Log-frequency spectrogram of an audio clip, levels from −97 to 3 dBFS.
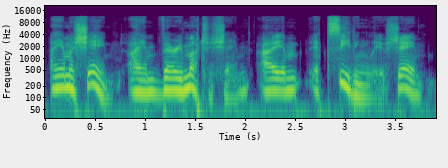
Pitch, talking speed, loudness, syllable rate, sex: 150 Hz, 155 wpm, -19 LUFS, 6.3 syllables/s, male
